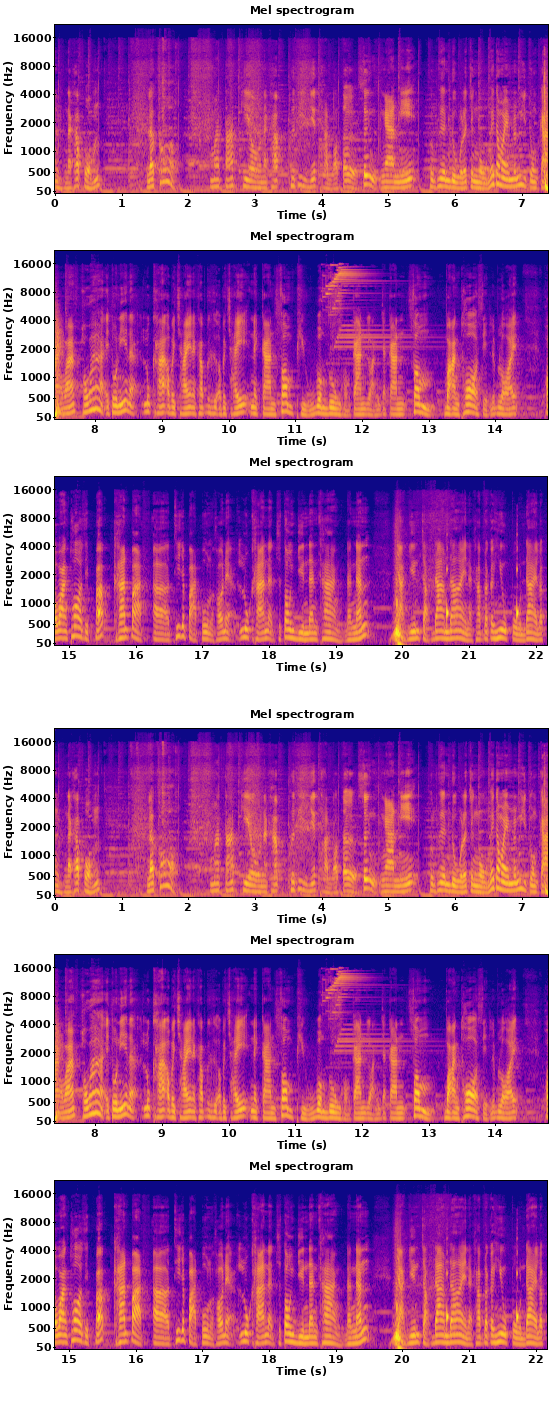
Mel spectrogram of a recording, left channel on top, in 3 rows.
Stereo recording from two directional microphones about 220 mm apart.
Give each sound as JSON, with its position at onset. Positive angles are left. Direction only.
{"t": 0.2, "sound": "speech", "side_deg": 10}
